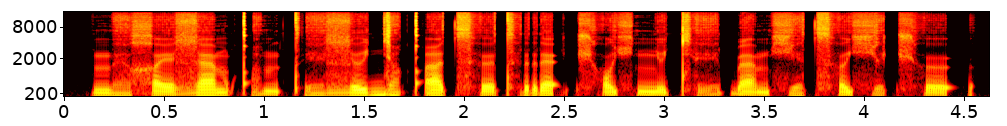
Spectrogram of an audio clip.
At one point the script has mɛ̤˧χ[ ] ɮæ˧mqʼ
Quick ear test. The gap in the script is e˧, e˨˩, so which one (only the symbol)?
e˨˩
